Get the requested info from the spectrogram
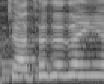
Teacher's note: तालू मीन्स चा फॉर चालू मीन्स तालू, तालू से बोले जाएंगे कौन से, चा वाले जितने भी हैं वो तालू से बोले जाएंगे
